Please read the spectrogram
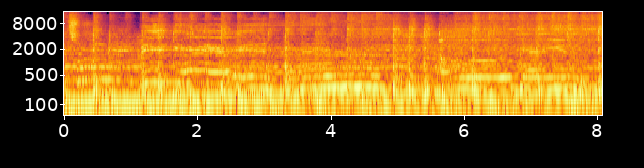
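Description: Rock band playing live: singing over electric guitar, bass guitar and drums, loud and steady, heard from the audience in a large hall.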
